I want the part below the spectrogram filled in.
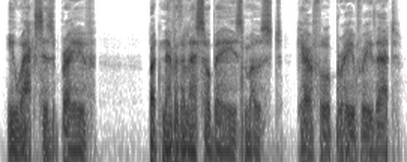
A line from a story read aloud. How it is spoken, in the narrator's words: murmured Ahab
